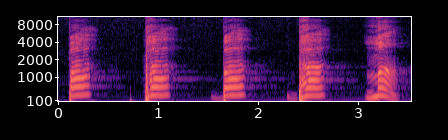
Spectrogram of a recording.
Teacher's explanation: ओष्ठ्य यानी कि जब हम अपने दोनों होठों को परस्पर मिलाते हैं और मिलाकर जब अलग करते हैं तो ध्वनि निकलेगी। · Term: ओष्ठ्य वर्ण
